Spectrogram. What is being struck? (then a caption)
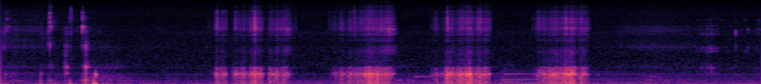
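Paper cup. An empty pink paper cup fitted over a binaural microphone ear is scratched and brushed with a thin brush held in the fingers. A few sharp ticks open the clip, then five bursts of dry, raspy brushing with a steady mid-range tone sweep in and out, ending in quieter scratches.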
